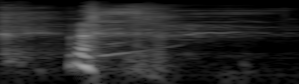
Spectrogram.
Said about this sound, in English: I know you're breathing heavy, but you got to go on the patio.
